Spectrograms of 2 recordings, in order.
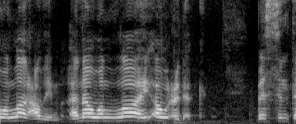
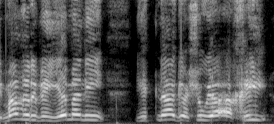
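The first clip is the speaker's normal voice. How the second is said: usual speaking voice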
